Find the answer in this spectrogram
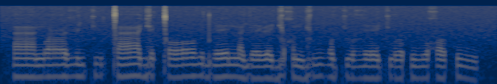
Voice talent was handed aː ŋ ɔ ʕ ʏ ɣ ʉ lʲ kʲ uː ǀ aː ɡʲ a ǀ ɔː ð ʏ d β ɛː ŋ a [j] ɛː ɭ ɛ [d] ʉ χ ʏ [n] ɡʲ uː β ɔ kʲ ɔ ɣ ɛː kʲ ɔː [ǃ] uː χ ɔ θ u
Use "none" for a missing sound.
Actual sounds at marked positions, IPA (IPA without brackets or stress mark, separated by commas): j, ɡʲ, n, θ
